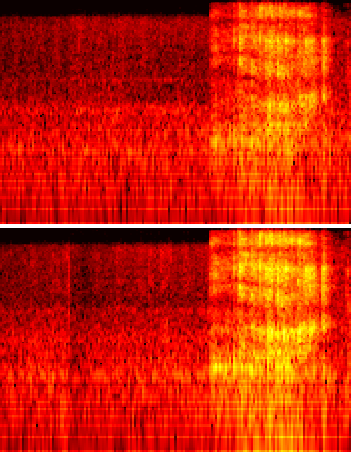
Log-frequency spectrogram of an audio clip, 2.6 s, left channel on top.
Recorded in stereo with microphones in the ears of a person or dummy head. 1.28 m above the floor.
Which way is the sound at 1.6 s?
25° right (ahead or behind).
